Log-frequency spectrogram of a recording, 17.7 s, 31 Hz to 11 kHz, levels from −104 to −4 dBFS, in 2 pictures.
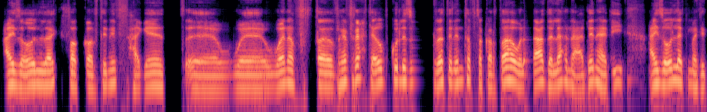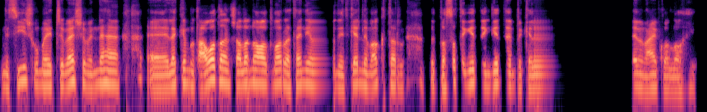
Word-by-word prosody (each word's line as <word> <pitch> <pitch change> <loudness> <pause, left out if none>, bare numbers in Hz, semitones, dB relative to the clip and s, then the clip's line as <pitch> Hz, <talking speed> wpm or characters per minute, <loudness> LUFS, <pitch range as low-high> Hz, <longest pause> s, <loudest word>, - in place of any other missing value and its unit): عايز 130 -1 +3
أقول 130 +3 +2
لك 130 +1 +3
فكرتني 125 +2 -1
في 145 - -13
حاجات 120 +2 -1 0.2
آآ، 110 -1 -1
و 105 +1 -9 0.4
وأنا 125 +5 +2
ف 130 - -3 0.4
فرحت 180 +2 +2
أوي 145 +3 +4
بكل 155 +2 -3
الذكرايات 150 -1 -1
اللي 145 - 0
أنت 155 +3 -8
افتكرتها، 125 +1 +3
والقاعدة 140 0 +4
اللي 135 +4 +2
إحنا 145 -4 -3
قاعدينها 125 +4 +1
دي 145 +5 -6 0.3
عايز 140 +1 +2
أقول 145 +4 +4
لك 150 -3 +2
ماتتنسيش 120 +5 -3
وما 130 -1 -1
يتشبعش 130 +4 +1
منها 135 +1 0 0.3
آآ، 110 +1 0
لكن 145 +3 0
متعوضة 160 +4 +5
إن 140 - -4
شاء 130 -1 +1
الله 140 +1 +2
نقعد 140 -2 +3
مرة 140 -3 +2
تانية 130 0 -4
ونتكلم 125 +2 -3
أكتر، 125 -2 -2 0.3
اتبسطت - - -2
جدًا 135 -2 -1
جدًا 135 -2 0
بكلامي 115 0 -6 1.0
معاك 115 -1 -2
والله. 105 +2 -7
130 Hz, 155 wpm, -24 LUFS, 120-140 Hz, 1.0 s, متعوضة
